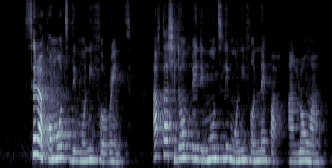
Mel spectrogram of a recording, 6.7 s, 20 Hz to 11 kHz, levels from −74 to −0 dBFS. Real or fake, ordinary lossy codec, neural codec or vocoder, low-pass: fake; none; vocoder, 22.05 kHz, 80 mel bands, WaveNeXt; none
